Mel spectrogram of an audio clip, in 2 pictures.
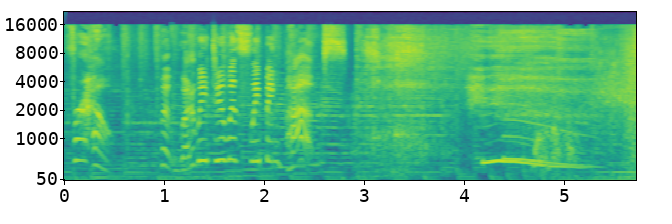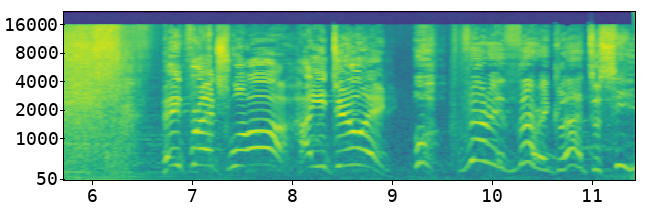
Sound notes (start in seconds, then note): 2.9 snoring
